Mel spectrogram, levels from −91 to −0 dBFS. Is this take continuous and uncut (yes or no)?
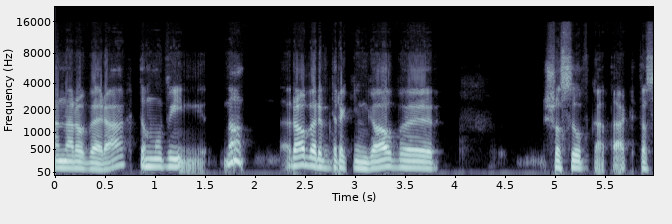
no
